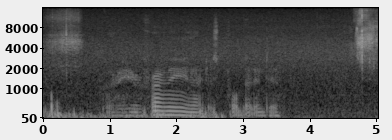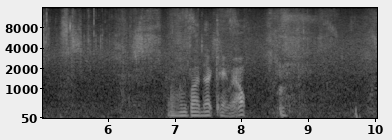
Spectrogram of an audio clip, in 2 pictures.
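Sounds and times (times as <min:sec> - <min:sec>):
fly line swishing: 0:04.6 - 0:10.0.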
